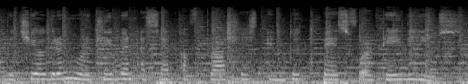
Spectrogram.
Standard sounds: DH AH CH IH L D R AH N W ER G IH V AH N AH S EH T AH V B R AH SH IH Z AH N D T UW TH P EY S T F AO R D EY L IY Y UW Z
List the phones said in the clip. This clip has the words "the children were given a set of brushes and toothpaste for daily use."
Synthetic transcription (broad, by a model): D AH CH IH L D R AH N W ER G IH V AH N AH S EH T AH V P R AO S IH S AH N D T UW T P EY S F AO R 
